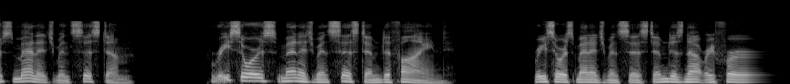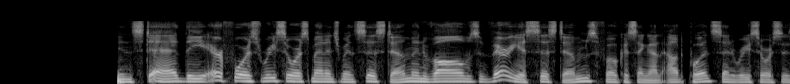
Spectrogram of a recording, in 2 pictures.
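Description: From 7.40 to 9.10 s the speech decays into a fading buzz or hiss, then about 1.3 s of silence, and resumes with a section lost, likely a long network dropout. The G.722 call path at 64 kbps leaves nothing above 8 kHz.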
